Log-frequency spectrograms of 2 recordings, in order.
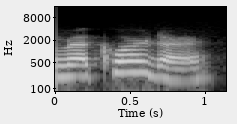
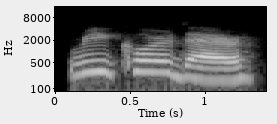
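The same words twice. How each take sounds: First: Both unstressed E vowels are reduced to uh. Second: Both unstressed E vowels are fully pronounced. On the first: The speaker calls it right. "you hear it twice. Recorder. Right at the beginning and at the end" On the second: The speaker calls it wrong. "Really pronouncing the E's"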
